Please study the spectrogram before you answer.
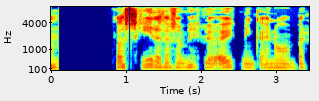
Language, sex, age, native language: Icelandic, male, 12, Icelandic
